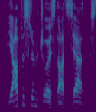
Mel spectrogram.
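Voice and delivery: fast, lighter run-through of "The opposite of joy is not sadness"; quick restatement. Shown as a demonstration. Pastor repeating the quote to the church, quick and offhand. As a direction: toss the line off quickly as a recap. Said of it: "he says it pretty simply this way".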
